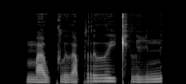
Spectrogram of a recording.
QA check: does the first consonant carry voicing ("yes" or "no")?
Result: yes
